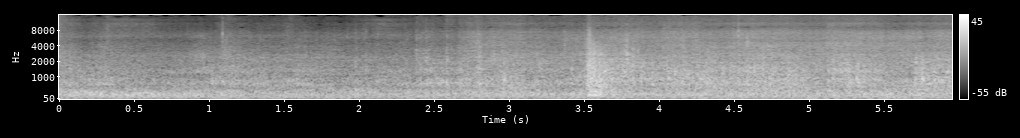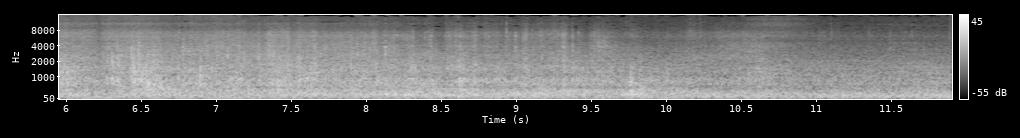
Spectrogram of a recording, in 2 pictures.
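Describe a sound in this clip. A large fire roars and crackles outdoors.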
